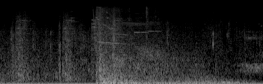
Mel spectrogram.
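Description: A heavy gun fires with a loud, booming blast.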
